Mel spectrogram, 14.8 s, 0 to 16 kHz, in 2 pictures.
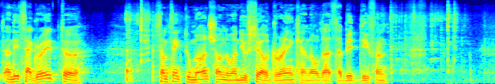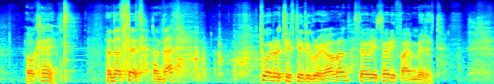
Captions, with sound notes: and it's a great something to munch on when you sell a drink, and all that's a bit different. (bowl clanking) Okay, and that's it. And that 250 degree oven, 30, 35 minute.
